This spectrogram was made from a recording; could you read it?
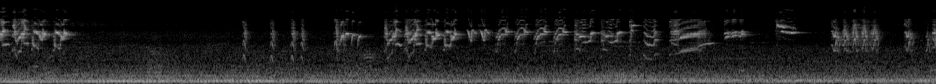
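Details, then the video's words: Classic red siskin singing in a busy, chattering style used for training songbirds: rapid high twitters and buzzy bursts come in clusters with short gaps, over a steady low background hum. "kicauan suara burung red siskin klasik gacor untuk pancingan dan masteran burung berkicau"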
